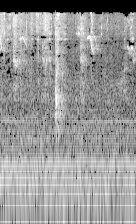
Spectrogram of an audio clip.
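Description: Steady outdoor background hum with a few constant low tones and faint high chirps, broken by a single sharp click just under a second in.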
